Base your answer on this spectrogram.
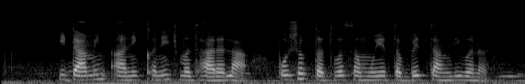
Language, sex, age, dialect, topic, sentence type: Marathi, female, 18-24, Northern Konkan, agriculture, statement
